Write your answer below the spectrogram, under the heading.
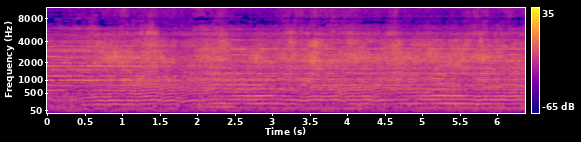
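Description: Radio-controlled aerobatic model plane's engine and propeller, rising and falling in pitch as the throttle is worked during the first couple of seconds, then holding a fairly steady note.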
